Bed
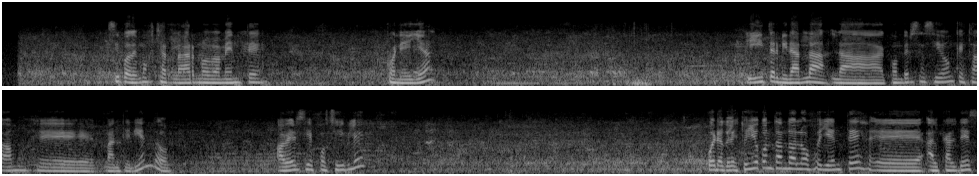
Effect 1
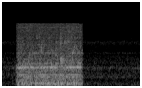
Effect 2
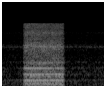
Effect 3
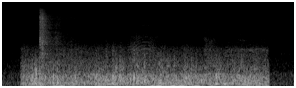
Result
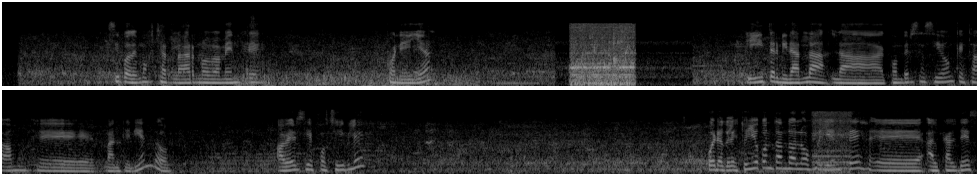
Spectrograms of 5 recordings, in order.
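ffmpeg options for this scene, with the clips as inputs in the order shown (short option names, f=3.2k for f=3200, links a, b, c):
-filter_complex "[0:a]volume=-9dB[a];[2:a]highshelf=f=6.2k:g=9[b];[a]asplit=2[c][d];[c]atrim=end=5.534[e];[1:a]atrim=end=1.38[f];[d]atrim=start=6.906[g];[3:a]atrim=end=2.92,asetpts=PTS-STARTPTS,volume=-15.5dB,afade=t=in:d=0.004:c=hsin,afade=t=out:st=2.916:d=0.004:c=hsin,adelay=2110[h];[b]atrim=end=1.02,asetpts=PTS-STARTPTS,volume=-11.5dB,afade=t=in:d=0.004:c=hsin,afade=t=out:st=1.016:d=0.004:c=hsin,adelay=17630[i];[e][f]acrossfade=d=0.004:c1=hsin:c2=hsin[j];[j][g]acrossfade=d=0.004:c1=hsin:c2=hsin[k];[k][h][i]amix=inputs=3:normalize=0"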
